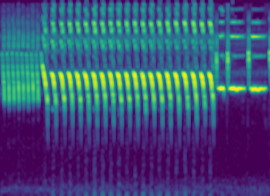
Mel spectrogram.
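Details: Canary singing a clear recording: a quick high trill, then an even run of downslurred notes about eight per second, ending in sustained ringing whistles with brief gaps.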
